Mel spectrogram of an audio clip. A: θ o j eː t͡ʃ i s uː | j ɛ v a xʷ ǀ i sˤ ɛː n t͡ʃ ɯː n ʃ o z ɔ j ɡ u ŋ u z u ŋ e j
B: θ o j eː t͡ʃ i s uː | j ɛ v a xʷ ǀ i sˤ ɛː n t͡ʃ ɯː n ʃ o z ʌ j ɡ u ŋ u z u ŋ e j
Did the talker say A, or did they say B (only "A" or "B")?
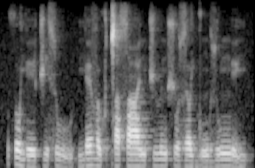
B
